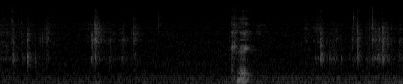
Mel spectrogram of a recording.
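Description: Faint, scattered light clicks and taps of small cardboard game tokens and cards being handled on a tabletop, with a few quick clicks bunched together near the end.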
